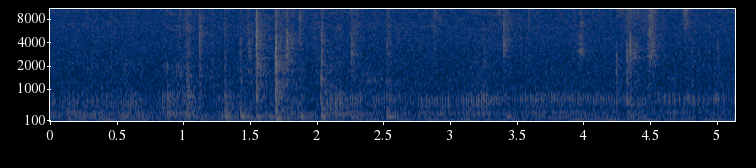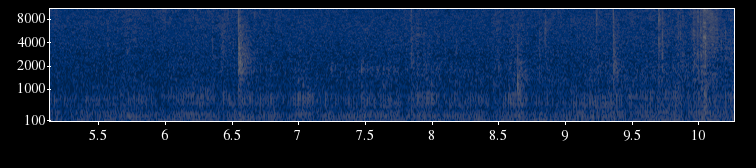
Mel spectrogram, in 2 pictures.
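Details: Male Scottish Fold kitten Luca, upright-eared and born May 2021, purring indoors during his second day at home; continuous low rumbling hum with occasional light taps and handling noises.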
